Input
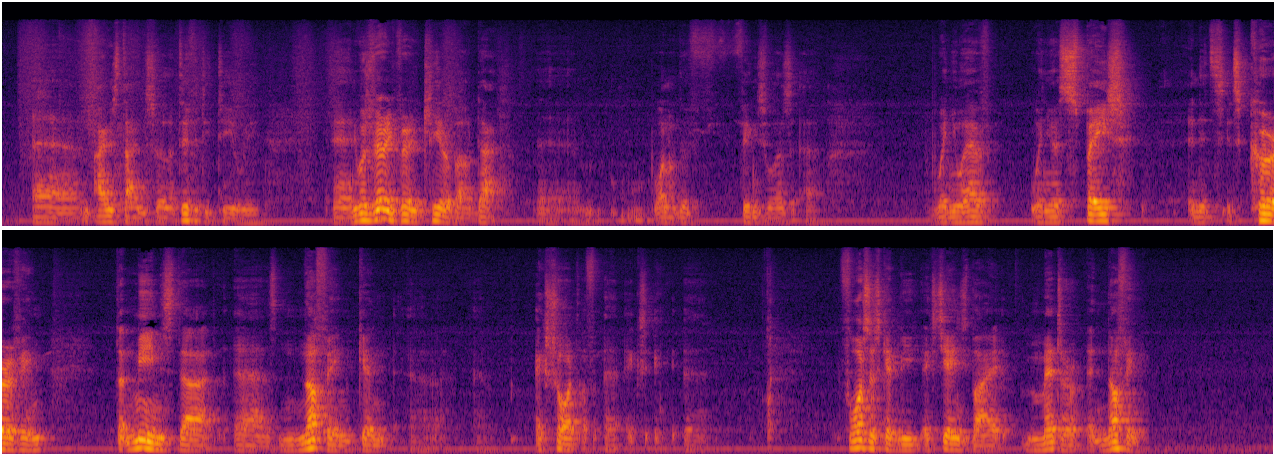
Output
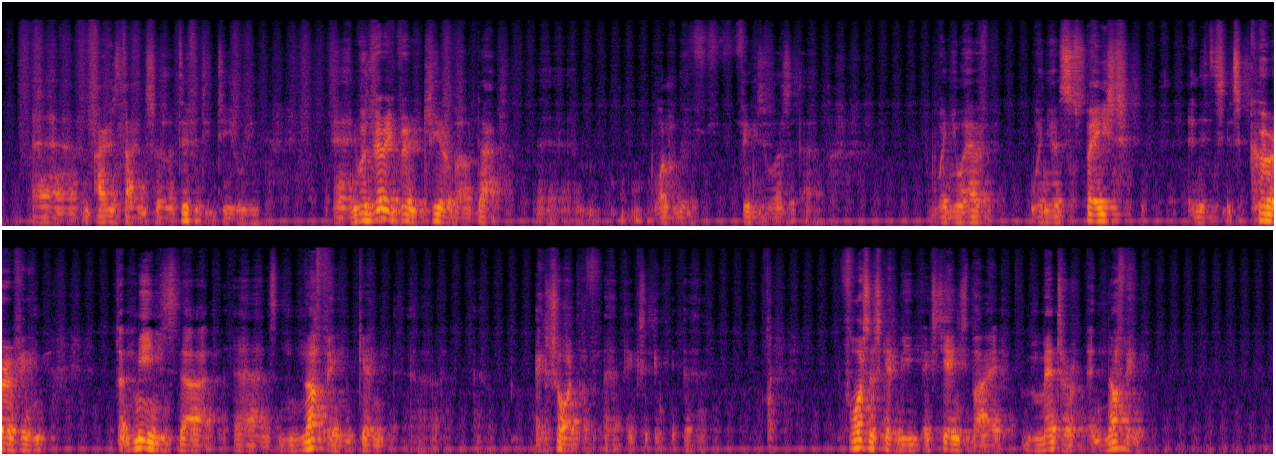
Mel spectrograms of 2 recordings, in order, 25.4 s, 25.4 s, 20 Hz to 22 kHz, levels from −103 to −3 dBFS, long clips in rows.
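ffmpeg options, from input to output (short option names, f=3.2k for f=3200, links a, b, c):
-filter_complex "[0:a]acrossover=split=1200[a][b];[a]aeval=exprs='val(0)*(1-0.7/2+0.7/2*cos(2*PI*7.1*n/s))':c=same[c];[b]aeval=exprs='val(0)*(1-0.7/2-0.7/2*cos(2*PI*7.1*n/s))':c=same[d];[c][d]amix=inputs=2:normalize=0"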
